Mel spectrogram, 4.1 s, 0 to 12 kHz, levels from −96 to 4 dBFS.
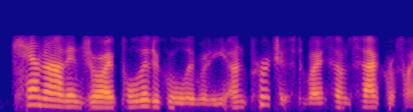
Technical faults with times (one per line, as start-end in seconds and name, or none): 0.00-4.14 Codec 2 vocoder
